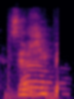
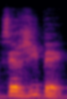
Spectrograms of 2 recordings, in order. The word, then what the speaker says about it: Sergipe: Sergipe, because, in Portuguese, ser means be, and Jeep is how you pronounce it.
